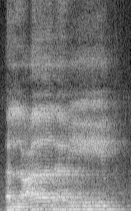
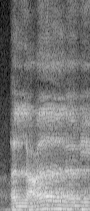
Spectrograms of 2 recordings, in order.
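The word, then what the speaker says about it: العالمين: Ingat, nun tidak boleh tutup mulut. Al-Alamin, tidak boleh Al-Alamin.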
